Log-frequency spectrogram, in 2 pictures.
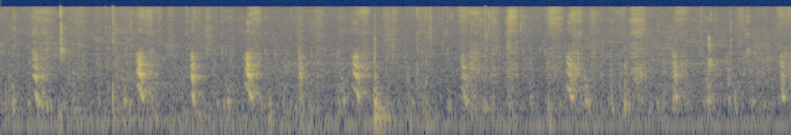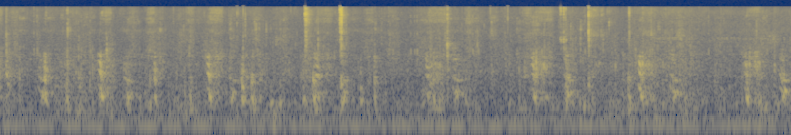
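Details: Seventeen-day-old puppies of the dog Brenda calling for their mother: a steady run of short, high whimpers and yips, roughly one per second, overlapping one another with little pause between them.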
